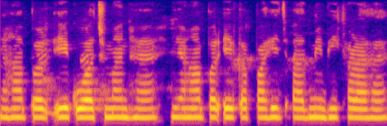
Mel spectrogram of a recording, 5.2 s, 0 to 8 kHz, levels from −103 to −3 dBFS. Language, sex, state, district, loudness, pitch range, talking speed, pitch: Hindi, female, Uttar Pradesh, Ghazipur, -15 LUFS, 210-215 Hz, 150 wpm, 215 Hz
